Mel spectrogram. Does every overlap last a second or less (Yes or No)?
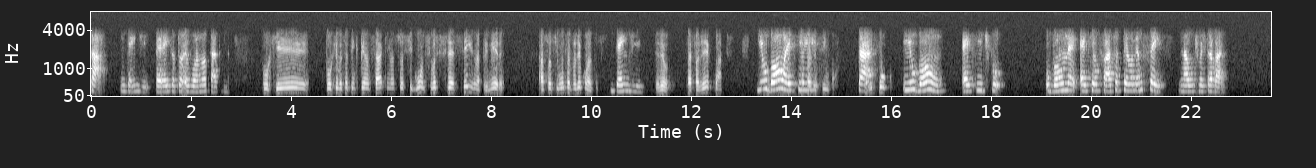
Yes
